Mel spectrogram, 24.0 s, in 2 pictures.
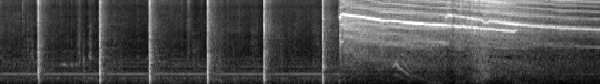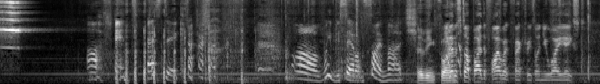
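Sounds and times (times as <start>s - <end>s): firework shrill whistle: 6.8s - 13.2s.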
